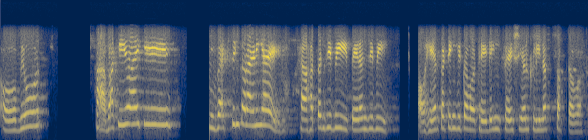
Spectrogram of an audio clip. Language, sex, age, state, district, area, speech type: Sindhi, female, 30-45, Uttar Pradesh, Lucknow, urban, conversation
